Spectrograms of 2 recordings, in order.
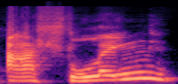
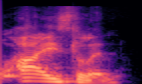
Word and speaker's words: Aislinn: Um, Ash, it's pronounced Ashling in the original uh form. Ashlin is what comes afterwards. And there's a whole bunch of other derivatives as well. There is no Eelin. Eiselyn is not a name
